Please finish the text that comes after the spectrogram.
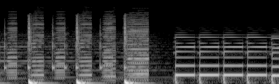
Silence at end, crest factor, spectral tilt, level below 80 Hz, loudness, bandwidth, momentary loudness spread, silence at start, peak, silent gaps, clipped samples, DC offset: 0 s; 18 dB; -5 dB/octave; -22 dBFS; -19 LUFS; 13 kHz; 5 LU; 0 s; 0 dBFS; none; under 0.1%; under 0.1%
